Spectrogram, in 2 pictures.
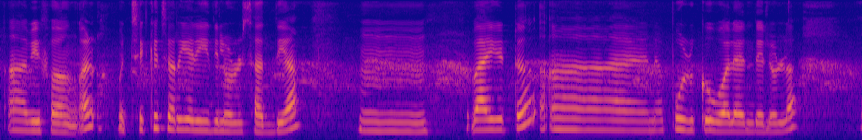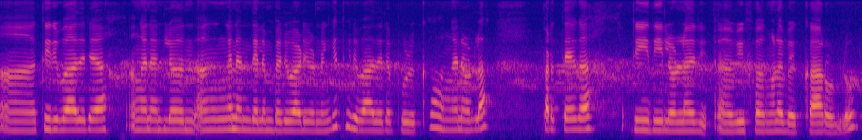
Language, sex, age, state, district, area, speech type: Malayalam, female, 18-30, Kerala, Kottayam, rural, spontaneous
